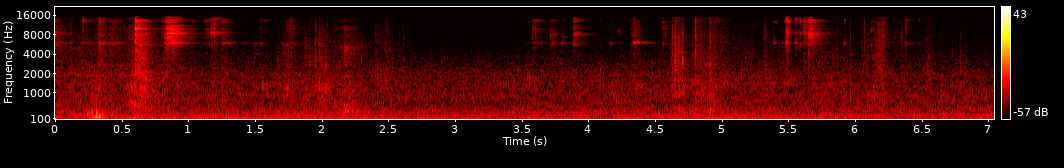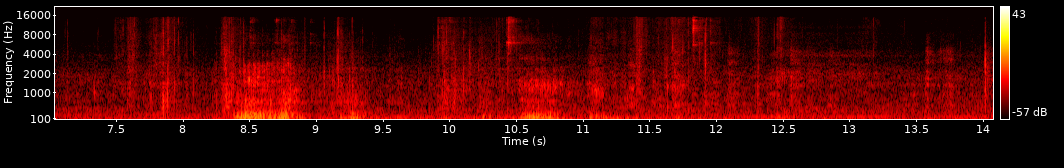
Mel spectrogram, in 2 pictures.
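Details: A female Corgi–German Shepherd mix makes short, rough bursts of play noise while tearing apart a dog toy indoors, over a steady low hum.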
